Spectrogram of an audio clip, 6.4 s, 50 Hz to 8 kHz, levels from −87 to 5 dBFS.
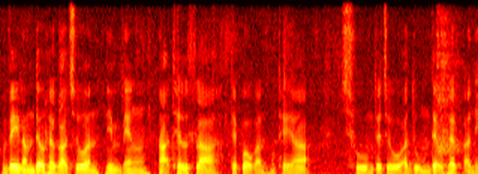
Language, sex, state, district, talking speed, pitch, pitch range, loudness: Mizo, male, Mizoram, Aizawl, 235 wpm, 115 Hz, 105-120 Hz, -20 LUFS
